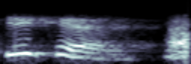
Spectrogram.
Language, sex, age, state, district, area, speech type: Urdu, female, 30-45, Bihar, Araria, rural, conversation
